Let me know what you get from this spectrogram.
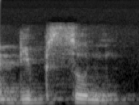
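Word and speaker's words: دبس: Bukan dabes sih, dibesun. Ya, orang-orang biasanya ngomongnya dabes. Tapi bacanya dibsun.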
